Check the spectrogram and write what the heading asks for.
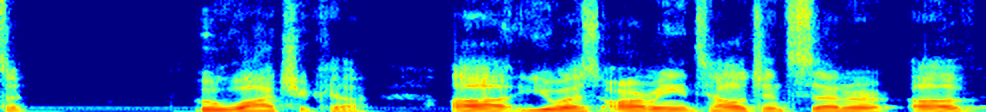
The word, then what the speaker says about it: Huachuca: Air Force, especially Fort Huachuca.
